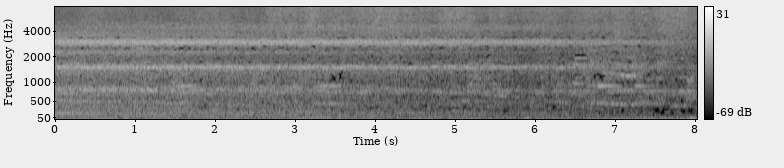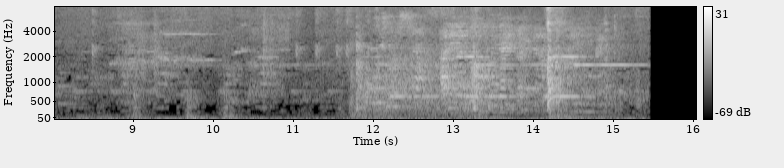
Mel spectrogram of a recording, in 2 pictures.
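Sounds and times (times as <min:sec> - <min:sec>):
Yokosuka Sobu Rapid E217 train: 0:00.0 - 0:15.5.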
